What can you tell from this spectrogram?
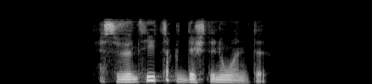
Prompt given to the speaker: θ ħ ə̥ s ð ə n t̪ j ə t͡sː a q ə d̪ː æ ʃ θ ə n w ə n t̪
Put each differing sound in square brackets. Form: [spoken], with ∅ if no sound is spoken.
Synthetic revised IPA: θ ħ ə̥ s [v] ə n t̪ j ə t͡sː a q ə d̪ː æ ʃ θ ə n w ə n t̪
